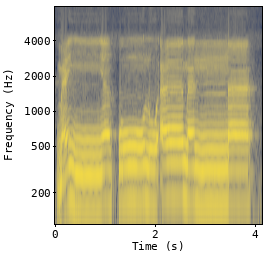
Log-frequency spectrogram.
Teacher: nun sukun bertemu dengan huruf ya, idgham bi gunnah, dan juga huruf qafnya dibaca panjang karena matobi'i, dipanjangkan 2 harokat saja, jangan panjang-panjang.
